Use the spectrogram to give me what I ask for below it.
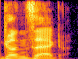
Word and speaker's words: Gonzaga: I did a deep dive on the correct pronunciation Gonzaga. Yeah, gun, not like Gonzaga. Gun. 2021, they have to say gun first.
